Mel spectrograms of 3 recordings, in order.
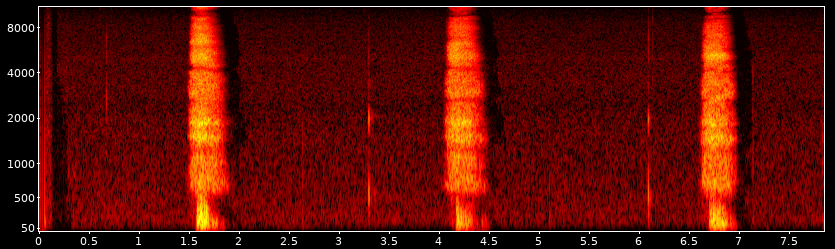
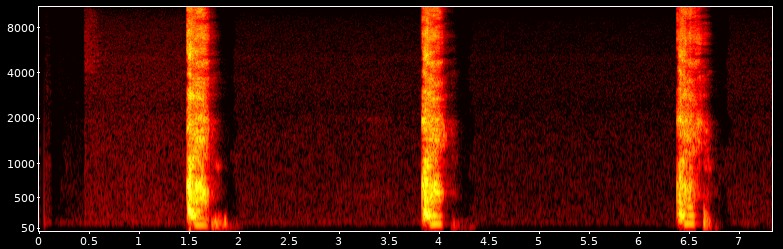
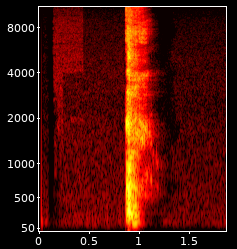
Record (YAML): exhalation_length: 7.9 s
exhalation_amplitude: 18726
exhalation_signal_mean_std_ratio: 0.27
three_cough_length: 7.3 s
three_cough_amplitude: 32767
three_cough_signal_mean_std_ratio: 0.21
cough_length: 1.9 s
cough_amplitude: 32365
cough_signal_mean_std_ratio: 0.21
survey_phase: beta (2021-08-13 to 2022-03-07)
age: 45-64
gender: Female
wearing_mask: 'No'
symptom_cough_any: true
symptom_sore_throat: true
symptom_fatigue: true
symptom_onset: 4 days
smoker_status: Never smoked
respiratory_condition_asthma: false
respiratory_condition_other: false
recruitment_source: Test and Trace
submission_delay: 2 days
covid_test_result: Positive
covid_test_method: ePCR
